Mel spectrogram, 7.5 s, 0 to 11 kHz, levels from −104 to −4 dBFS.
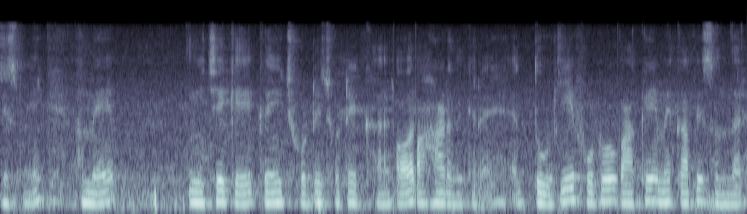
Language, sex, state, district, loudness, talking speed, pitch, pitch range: Hindi, male, Maharashtra, Aurangabad, -29 LUFS, 160 wpm, 120 Hz, 115-130 Hz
